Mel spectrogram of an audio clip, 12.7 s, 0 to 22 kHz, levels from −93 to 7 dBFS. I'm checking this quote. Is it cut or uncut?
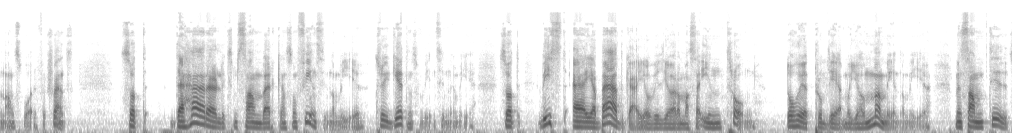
uncut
